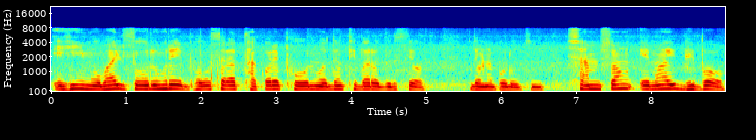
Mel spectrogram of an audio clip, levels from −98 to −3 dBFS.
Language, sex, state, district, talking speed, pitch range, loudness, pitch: Odia, male, Odisha, Nuapada, 105 wpm, 145-170 Hz, -12 LUFS, 160 Hz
